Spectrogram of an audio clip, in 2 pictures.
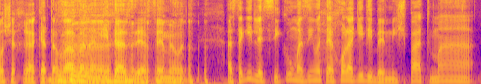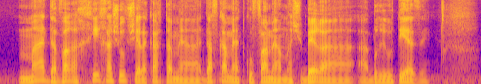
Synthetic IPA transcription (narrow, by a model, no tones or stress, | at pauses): oʃaχʁeakat̪avaːvalanitaːlzejafe̞me̞o̞d̪aztaɡid̪le̞sikumazimat̪ajaχo̞leaɡidlibe̞miʃpatma | maːdavaʁaχiχaʃuvʃe̞lakaχtameadafkame̞at̪kufameamaʃbe̞ʁa̰ːbʁiutiaze̞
